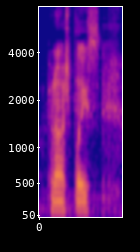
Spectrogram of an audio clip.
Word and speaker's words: Panosh Place: Next thing I want to talk about is the Panosh Place, and I've heard it pronounced a few different things, but I pronounce it Panosh Place Voltron.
